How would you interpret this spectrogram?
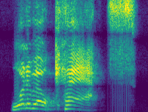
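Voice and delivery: slow, drawn-out imitation of an indignant stranger; a hint of a mad lady's accusing tone, slow; mild mock anger. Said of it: "She's mad".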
